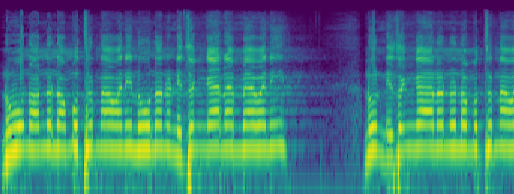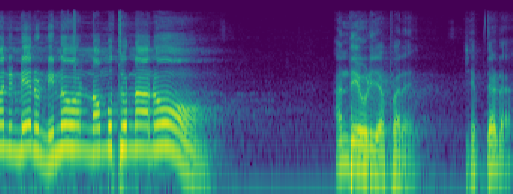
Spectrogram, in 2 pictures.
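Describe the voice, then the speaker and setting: A male preacher delivering a sermon, swinging between raised, emphatic lines and hushed, quiet ones, and calling the congregation to repeat after him. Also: extremely high pitch, fast talker. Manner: leads the congregation to repeat phrases aloud. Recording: long reverberant hall sound.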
